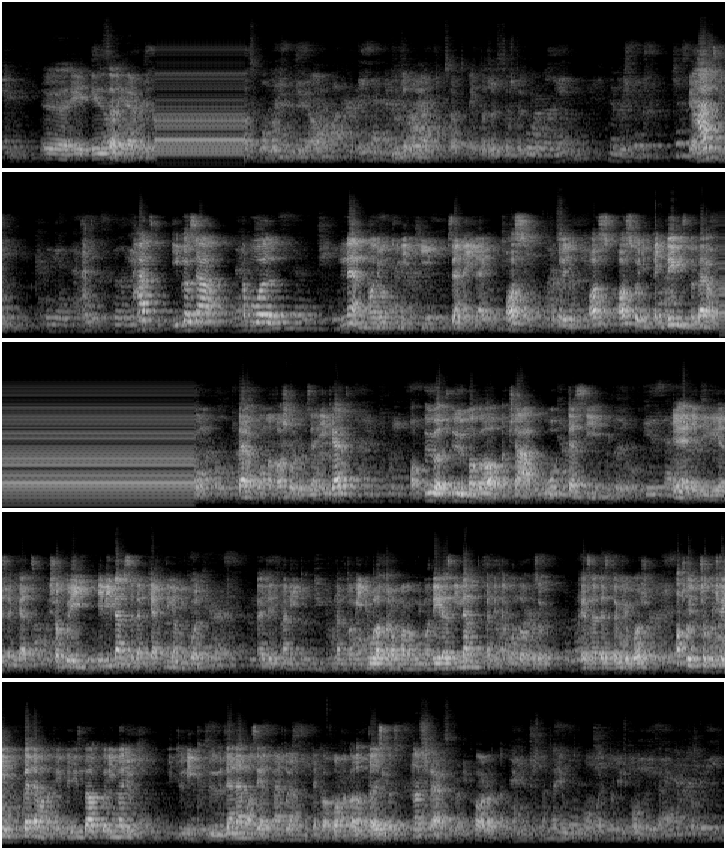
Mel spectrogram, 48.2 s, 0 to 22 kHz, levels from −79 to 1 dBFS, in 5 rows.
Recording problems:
thin; very; fading below 350 Hz
room echo; noticeable; dies away in 1.3 s
off-mic speech; somewhat distant
voice in the background; noticeable; throughout; 15 dB below the speech
audio freezing; at 2 s for 1 s and at 19 s for 2.5 s

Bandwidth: 15 kHz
